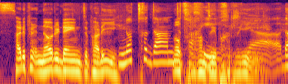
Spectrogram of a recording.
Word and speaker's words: Notre Dame de Paris: How do you pronounce Notre Dame de Paris? Notre Dame de Paris.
